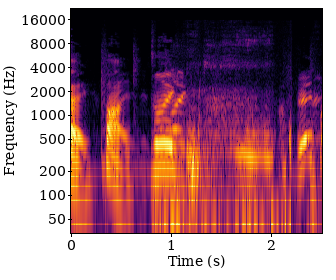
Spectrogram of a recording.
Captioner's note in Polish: odgłosy pierdzenia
